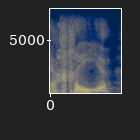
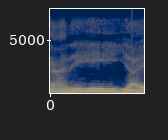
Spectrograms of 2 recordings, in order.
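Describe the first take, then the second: First: "Arreia" with a throaty strong R in place of a tap; wrong strong R. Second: Slow "areia" with a lightly tapped R; weak R. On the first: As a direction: mispronounce "Arreia" with a hard, h-like R. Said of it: "R fraco, né?". ("Arreia" com R forte, errado) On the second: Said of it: "R fraco". ("areia" devagar, com R fraco) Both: Shown as a demonstration.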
